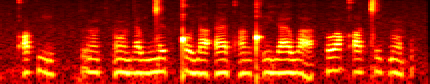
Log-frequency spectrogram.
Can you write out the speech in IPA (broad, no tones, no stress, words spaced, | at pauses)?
qʼɵpi | krõt͡ʃʼõdæw ŋ͡ǀepǃo jaʔæ tʼãǃʼijæwa | oqʼe ǀiɠõp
